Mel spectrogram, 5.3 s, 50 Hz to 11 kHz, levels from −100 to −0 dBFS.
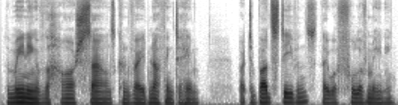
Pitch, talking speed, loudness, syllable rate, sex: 95 Hz, 215 wpm, -20 LUFS, 5.5 syllables/s, male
